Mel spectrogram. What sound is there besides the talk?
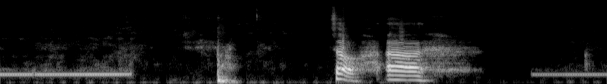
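cell phone dialing tones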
